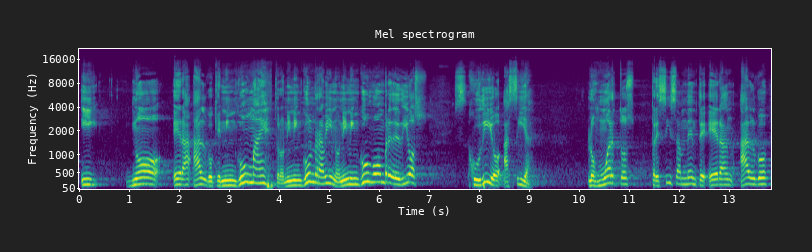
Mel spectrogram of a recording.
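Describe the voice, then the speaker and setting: A man preaching a sermon in an animated style, with a fairly high voice. He often turns to the congregation with questions. His voice rings out with a long reverb, as if recorded in a large church hall. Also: slow. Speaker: pastor.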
